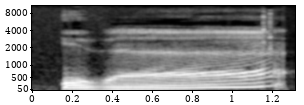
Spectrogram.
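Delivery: "Idza" with a long rising final a; mad tabi'i. Shown as a demonstration. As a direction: hold the end of "Idza". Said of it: "za-nya juga mad tabi'i". ("Idza" dipanjangkan)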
